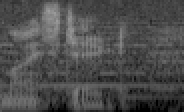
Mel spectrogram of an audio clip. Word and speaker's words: Maesteg: And, and if you kept following this for like the rest of the day, you'd end up in in in, in, in Maesteg.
